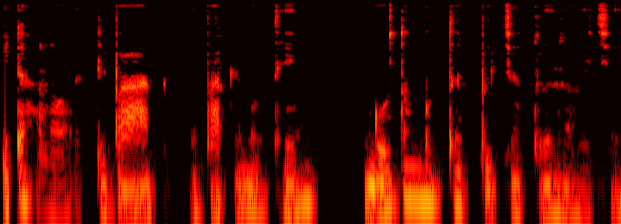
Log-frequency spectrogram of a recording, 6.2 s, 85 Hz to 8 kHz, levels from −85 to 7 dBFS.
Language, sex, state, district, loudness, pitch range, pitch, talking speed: Bengali, male, West Bengal, Jhargram, -40 LUFS, 95-130 Hz, 120 Hz, 135 wpm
